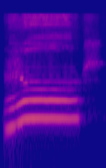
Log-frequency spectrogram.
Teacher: Lu, for the ma circle ellipse, the sound is short. Ru, sila sughra, make it two counts long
